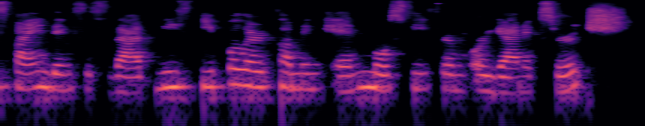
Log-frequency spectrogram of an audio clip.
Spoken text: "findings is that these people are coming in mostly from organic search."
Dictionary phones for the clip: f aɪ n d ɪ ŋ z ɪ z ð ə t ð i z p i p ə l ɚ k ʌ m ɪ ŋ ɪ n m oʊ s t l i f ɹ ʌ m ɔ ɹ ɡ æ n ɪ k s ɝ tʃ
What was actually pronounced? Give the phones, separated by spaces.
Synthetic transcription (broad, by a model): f aɪ n d ɪ ŋ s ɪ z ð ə t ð i s p i p ə l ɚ k ʌ m ɪ ŋ ɪ n m oʊ s t l i f ɹ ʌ m ɔ ɹ ɡ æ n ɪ k s ɝ tʃ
